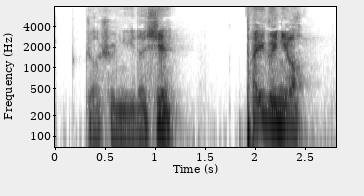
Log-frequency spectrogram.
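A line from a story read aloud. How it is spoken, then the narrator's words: Cold. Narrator (Chinese): 他冷冷地说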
